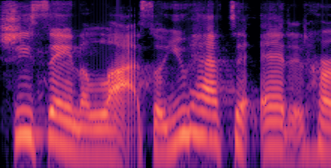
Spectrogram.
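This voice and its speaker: A woman speaks with lively intonation and an animated tone. Her voice is bright and sharp, recorded very cleanly against a silent background. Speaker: entertainment commentary youtuber. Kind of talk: live stream commentary. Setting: live stream.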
